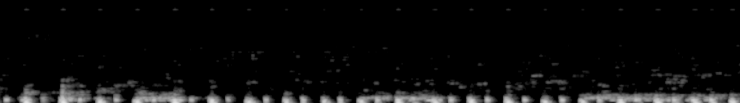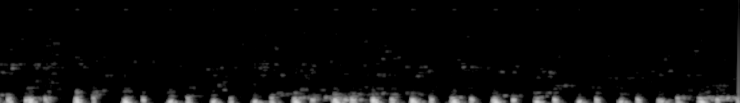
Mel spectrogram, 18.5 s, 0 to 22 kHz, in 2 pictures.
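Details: Person's own heartbeat recorded during breath-holds, panting and hyperventilation: strong, regular low thumps whose pace rises and falls, averaging about 128 per minute, with breathing noise between; heartbeat with changing rate.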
